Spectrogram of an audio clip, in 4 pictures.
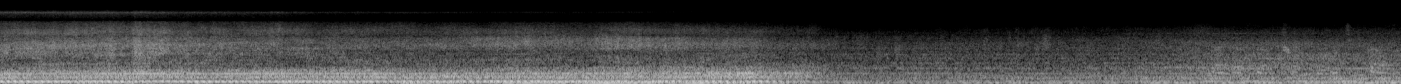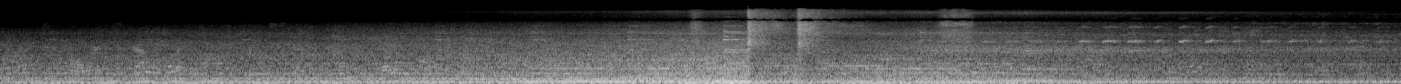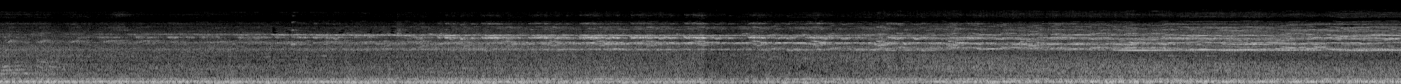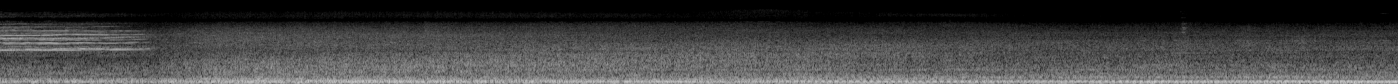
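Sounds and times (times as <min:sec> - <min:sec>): diesel locomotive rumbling: 0:00.0 - 0:56.0
brakes squealing: 0:16.4 - 0:43.9.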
